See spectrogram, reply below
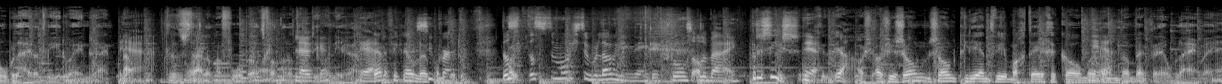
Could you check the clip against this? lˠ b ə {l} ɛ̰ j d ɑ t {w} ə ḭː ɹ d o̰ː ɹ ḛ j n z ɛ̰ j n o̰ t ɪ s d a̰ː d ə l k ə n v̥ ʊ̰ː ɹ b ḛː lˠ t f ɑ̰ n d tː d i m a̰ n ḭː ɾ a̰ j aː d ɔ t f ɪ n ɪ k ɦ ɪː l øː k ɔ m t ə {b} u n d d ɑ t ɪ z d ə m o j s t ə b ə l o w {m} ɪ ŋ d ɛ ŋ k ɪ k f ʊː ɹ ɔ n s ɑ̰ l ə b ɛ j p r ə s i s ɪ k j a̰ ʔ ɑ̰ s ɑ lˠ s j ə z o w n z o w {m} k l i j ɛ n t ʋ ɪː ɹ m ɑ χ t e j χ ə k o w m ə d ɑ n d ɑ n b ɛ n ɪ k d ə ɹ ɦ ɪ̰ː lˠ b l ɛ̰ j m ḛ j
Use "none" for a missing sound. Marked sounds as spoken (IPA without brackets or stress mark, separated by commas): l, ʋ, d, n, n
